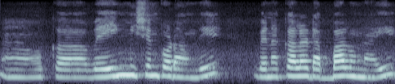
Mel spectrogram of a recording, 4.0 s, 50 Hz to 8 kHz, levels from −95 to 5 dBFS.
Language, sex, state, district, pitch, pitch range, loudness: Telugu, female, Andhra Pradesh, Visakhapatnam, 245 Hz, 230-260 Hz, -18 LUFS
